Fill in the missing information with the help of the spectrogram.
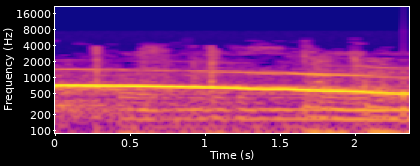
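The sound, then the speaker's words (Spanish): Dogs howling in a village in one long, unbroken wail that slowly slides downward in pitch, with a fainter higher tone running alongside it. No one speaks. “Oigo el aullido de los perros y dejo que aúllen.”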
